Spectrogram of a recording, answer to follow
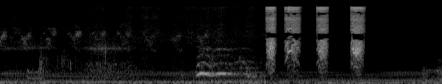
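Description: A bunch of long fresh grass shaken close to the microphone: four quick, loud rustling swishes in about a second, near the end.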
